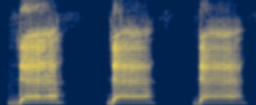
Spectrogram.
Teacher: ujung lidah yang bertemu dengan tempat tumbuh gigi seri atas · dia punya sifat syiddah yaitu tertahannya nafas kebalikannya daripada hams tadi maka ketika mengucapkan huruf Dal ini harus tegas kuat jelas da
